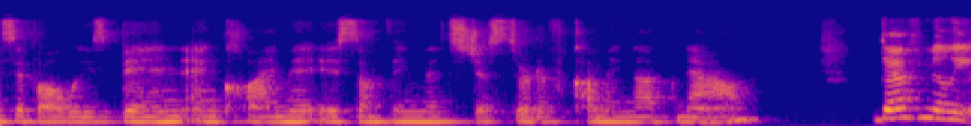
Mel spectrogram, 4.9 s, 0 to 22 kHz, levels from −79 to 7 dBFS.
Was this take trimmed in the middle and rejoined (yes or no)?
no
